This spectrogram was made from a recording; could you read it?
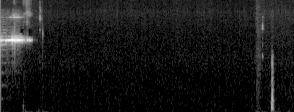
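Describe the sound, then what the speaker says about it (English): A fire alarm sounds in the background of a regular meeting: a single short, high electronic tone at the start, followed by silence and one soft thump. "This fire alarm going in the background."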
